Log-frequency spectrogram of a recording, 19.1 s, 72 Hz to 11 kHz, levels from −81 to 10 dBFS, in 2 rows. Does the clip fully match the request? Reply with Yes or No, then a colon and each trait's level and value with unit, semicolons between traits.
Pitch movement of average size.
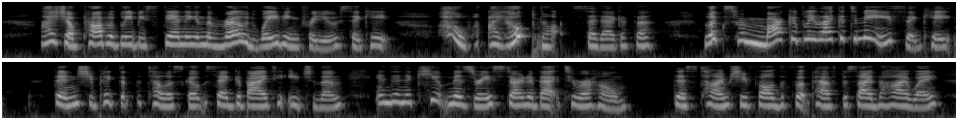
Yes: average, 3.9 semitones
